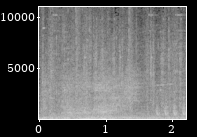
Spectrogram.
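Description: Mechanical transformation sound effect: dense whirring and clicking shifting parts, ending in a run of quick ratchet-like clicks. It is the dubbed-in Transformers-style 'transform' sound laid over the toys converting to robot mode.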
